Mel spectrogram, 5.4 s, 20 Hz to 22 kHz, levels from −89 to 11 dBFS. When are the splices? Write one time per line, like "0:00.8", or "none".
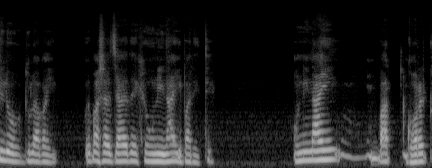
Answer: none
